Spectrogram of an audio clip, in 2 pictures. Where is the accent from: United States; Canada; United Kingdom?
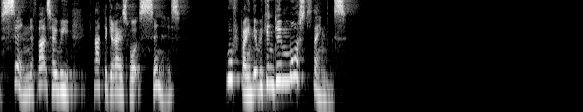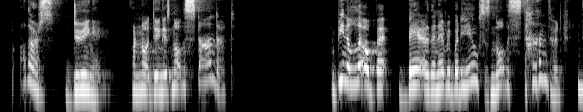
United Kingdom; Scotland; It's where I'm from. I'm Scottish.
